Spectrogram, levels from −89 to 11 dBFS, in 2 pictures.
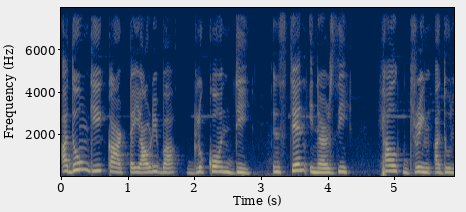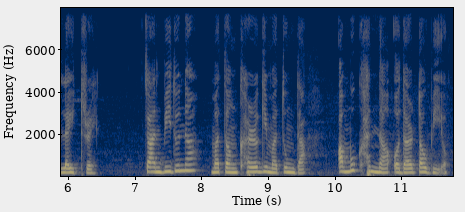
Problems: none marked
